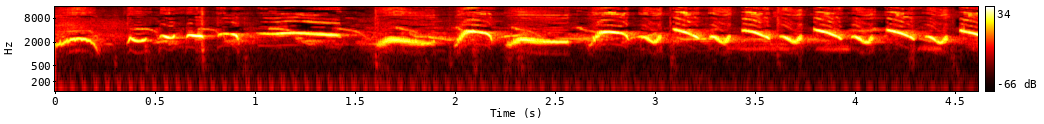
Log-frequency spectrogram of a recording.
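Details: Javan pied starling singing 'tembakan' style. Looping whistles and one long level tone give way to a fast string of upward-hooked whistled notes, several per second.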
